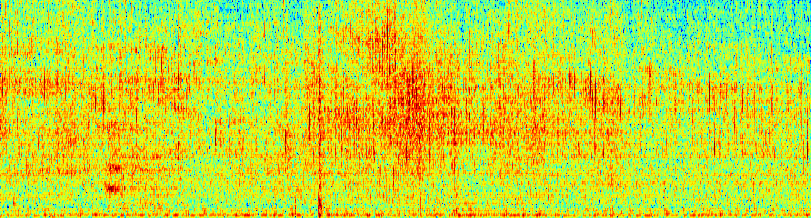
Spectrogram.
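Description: Small outboard kicker motor running steadily at trolling speed, a constant low hum, with a couple of light knocks a little past two seconds in.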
